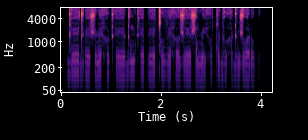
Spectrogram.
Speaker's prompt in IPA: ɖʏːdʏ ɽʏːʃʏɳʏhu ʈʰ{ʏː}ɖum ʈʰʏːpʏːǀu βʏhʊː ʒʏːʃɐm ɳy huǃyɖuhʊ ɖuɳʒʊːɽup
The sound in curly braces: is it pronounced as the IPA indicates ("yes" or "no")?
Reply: yes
